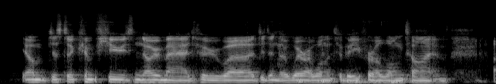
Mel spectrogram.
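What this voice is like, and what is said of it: Noticeable foreign accent. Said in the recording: “you've got an accent. I can hear that. ... Yes, it's my accent”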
